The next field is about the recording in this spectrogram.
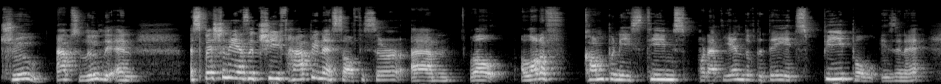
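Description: A woman's fairly high-pitched voice with a Flemish accent. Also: ordinary pitch variation, moderate pace. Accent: Flemish Dutch-accented English. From Belgium, Flanders. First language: Dutch. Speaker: caller, happiness consultant and trainer. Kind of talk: phone interview.

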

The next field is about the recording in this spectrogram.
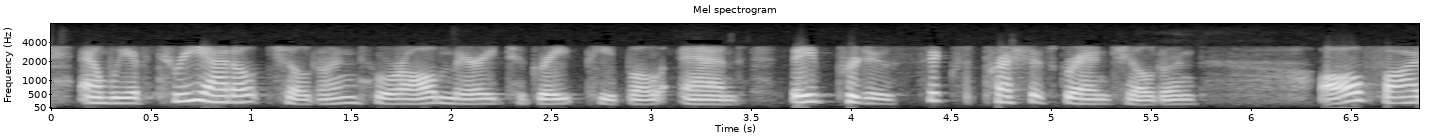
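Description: With a Canadian accent, a woman talks at a moderate pace in a normal speaking voice, her medium pitch moving with lively intonation. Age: 60s. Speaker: retired nurse and wellness coach. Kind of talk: interview.

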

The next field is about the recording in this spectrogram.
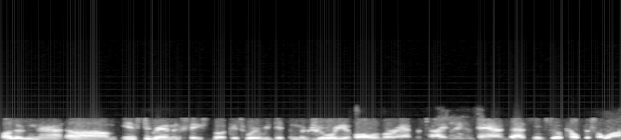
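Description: The speaker talks with an American accent at a very fast pace. There are hardly any pauses, and pitch varies in an ordinary way. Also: man, medium pitch for a man. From northern Idaho. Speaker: gunsmith. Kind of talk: interview.

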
